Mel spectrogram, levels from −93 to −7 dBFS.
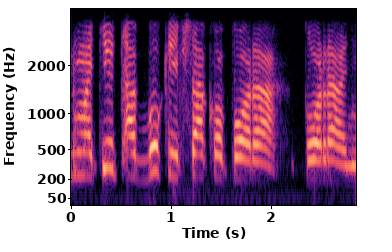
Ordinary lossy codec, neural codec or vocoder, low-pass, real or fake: Opus, 64 kbps; none; 3.6 kHz; real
